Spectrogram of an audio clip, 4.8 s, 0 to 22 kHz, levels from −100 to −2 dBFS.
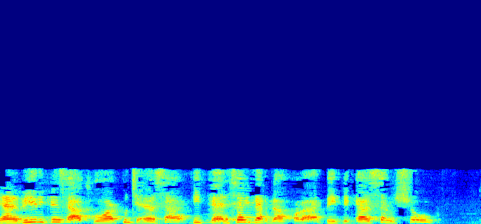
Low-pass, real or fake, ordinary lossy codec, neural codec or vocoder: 5.4 kHz; fake; MP3, 24 kbps; codec, 24 kHz, 0.9 kbps, WavTokenizer, medium music audio release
